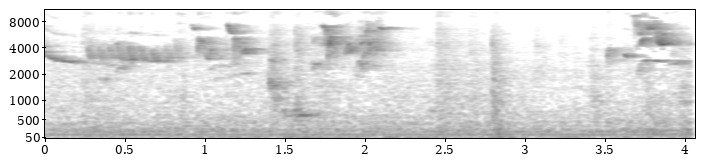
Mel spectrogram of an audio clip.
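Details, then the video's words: American goldfinch crossed with European greenfinch, giving a string of high chirps and short twittered phrases with brief gaps, a light hum underneath. "هجين الحسون الامريكي مع الخضري"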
